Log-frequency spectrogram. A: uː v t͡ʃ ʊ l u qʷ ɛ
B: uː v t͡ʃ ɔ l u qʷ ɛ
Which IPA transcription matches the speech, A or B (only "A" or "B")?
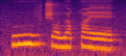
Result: B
